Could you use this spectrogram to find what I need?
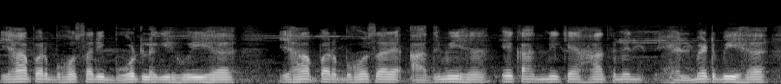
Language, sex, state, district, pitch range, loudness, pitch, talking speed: Hindi, male, Jharkhand, Palamu, 115-125 Hz, -19 LUFS, 120 Hz, 170 wpm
